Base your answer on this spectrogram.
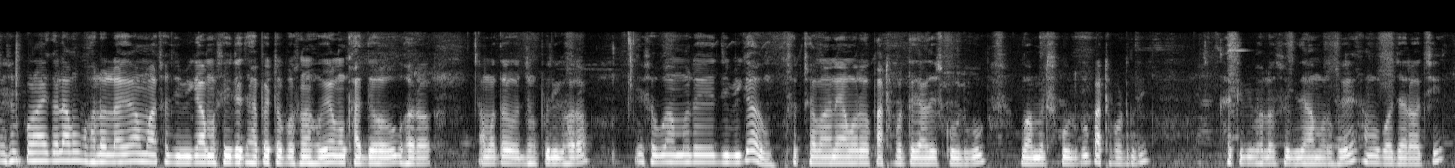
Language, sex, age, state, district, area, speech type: Odia, male, 60+, Odisha, Kendujhar, urban, spontaneous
